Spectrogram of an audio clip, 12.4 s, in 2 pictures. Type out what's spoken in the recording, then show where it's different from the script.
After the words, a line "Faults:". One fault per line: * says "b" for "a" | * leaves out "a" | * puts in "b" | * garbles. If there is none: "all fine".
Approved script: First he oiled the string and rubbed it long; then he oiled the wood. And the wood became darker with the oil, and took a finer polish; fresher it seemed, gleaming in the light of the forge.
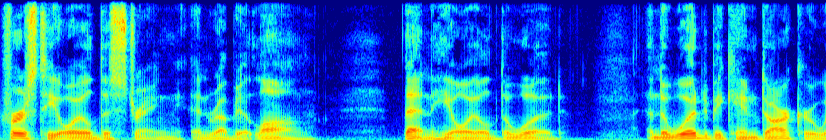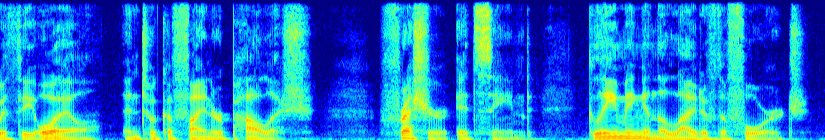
First he oiled the string and rubbed it long; then he oiled the wood. And the wood became darker with the oil, and took a finer polish; fresher it seemed, gleaming in the light of the forge.
Faults:
all fine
